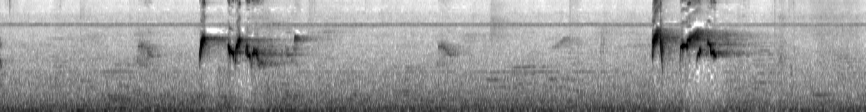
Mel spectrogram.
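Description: Red-whiskered bulbul singing two short, quick phrases about four and a half seconds apart.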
